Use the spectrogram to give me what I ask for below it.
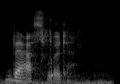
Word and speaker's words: basswood: Pronounced like the fish, not the instrument. Incredible. Okay, that is helpful. basswood.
